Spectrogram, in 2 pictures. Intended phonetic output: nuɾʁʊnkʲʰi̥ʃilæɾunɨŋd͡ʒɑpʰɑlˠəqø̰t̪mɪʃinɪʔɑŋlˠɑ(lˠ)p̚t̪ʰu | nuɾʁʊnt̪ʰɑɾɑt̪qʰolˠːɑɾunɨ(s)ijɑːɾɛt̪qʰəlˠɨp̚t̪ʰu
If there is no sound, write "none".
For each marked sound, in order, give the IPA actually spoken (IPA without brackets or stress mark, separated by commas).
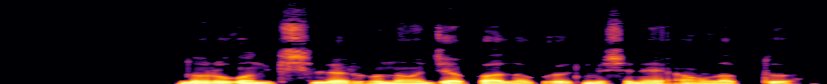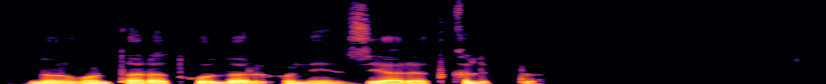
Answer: none, z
